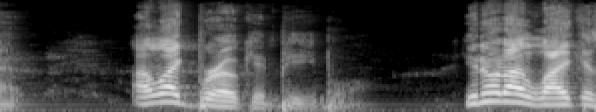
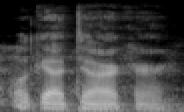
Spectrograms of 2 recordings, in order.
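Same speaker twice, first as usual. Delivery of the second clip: lower, softer; 9 semitones lower, 13 dB quieter than usual. Shown as a demonstration.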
